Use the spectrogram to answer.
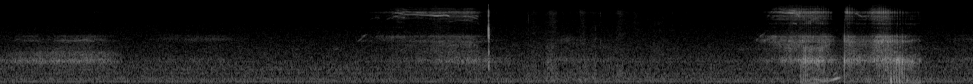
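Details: Adult father snoring while asleep: breathy, hissing snoring breaths recurring over a steady room hum, with a snort-like burst near the end.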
